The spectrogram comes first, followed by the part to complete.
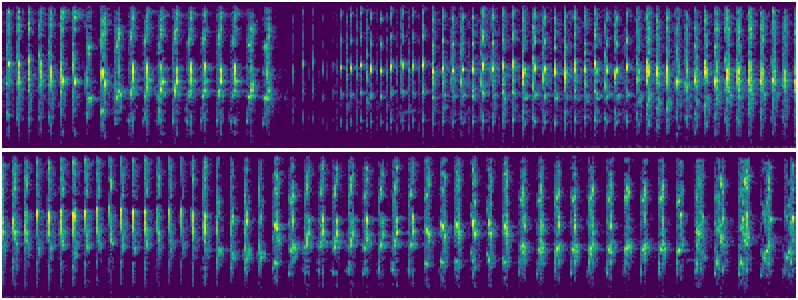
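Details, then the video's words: Lovebird calling to a partner and chattering (ngekek), from training audio for young birds: a long, fast, steady rattle of harsh clicking notes, several per second, with a brief break near the start. "LOVE BIRD NGETIK MEMANGGILLAWAN AGAR RAJIN NGEKEK"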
